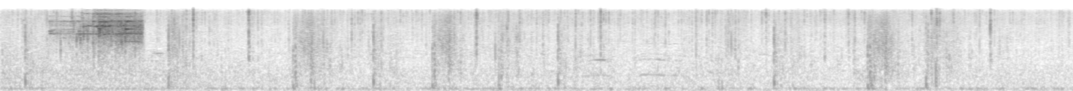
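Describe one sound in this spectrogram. Footsteps tread steadily on a stone floor.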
